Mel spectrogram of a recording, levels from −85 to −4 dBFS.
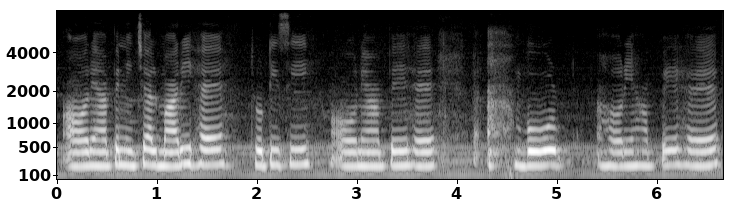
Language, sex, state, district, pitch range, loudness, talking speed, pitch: Hindi, female, Odisha, Malkangiri, 210-225 Hz, -15 LUFS, 155 wpm, 215 Hz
